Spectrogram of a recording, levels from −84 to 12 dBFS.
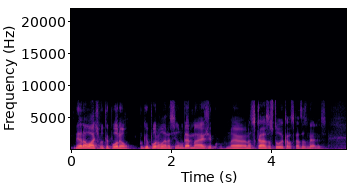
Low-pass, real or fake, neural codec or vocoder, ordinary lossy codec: none; fake; codec, 16 kHz, 2 kbps, X-Codec, HuBERT features, trained on balanced general audio; none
